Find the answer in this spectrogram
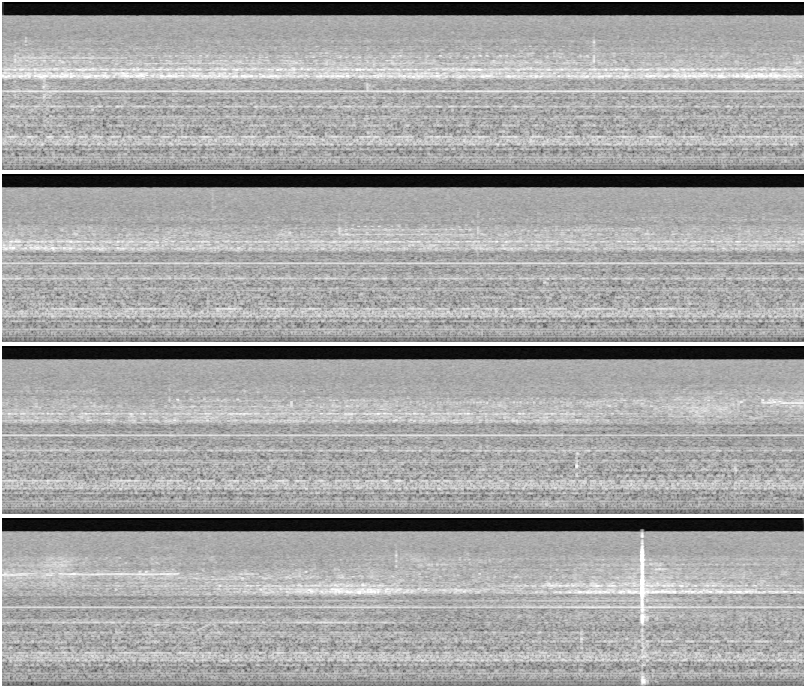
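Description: A steady hum with hiss and several constant whining pitches, unchanging throughout.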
